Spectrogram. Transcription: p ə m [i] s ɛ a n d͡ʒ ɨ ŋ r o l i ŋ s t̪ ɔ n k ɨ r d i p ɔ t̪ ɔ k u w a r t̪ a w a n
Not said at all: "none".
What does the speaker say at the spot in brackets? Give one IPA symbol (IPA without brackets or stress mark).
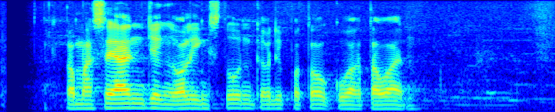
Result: a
